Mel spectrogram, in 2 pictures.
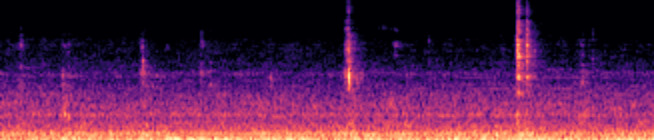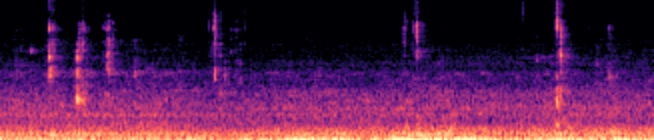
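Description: Close-miked chewing with scattered wet mouth clicks, a person eating soft cake; near the end a sweet cherry is taken into the mouth.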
